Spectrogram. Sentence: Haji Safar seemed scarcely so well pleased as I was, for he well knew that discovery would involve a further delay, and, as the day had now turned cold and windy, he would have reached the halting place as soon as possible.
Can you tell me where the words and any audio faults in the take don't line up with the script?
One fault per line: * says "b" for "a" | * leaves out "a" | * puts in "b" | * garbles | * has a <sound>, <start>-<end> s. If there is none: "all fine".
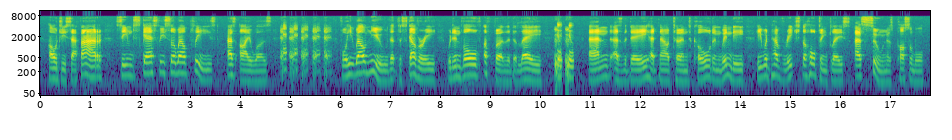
* has a laugh, 4.8-5.8 s
* has a laugh, 10.3-10.7 s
